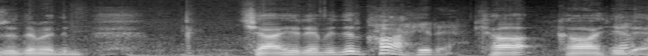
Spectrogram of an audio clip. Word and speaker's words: Kahire: da doğru telaffuz edemedim Kahire midir Kahire Kahire Aslında Kaf iledir kahir ama evet söylemesi biraz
